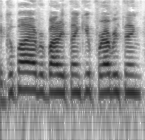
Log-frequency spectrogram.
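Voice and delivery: high, loud put-on streamer farewell; cheery sign-off. Streamer ending the night for viewers, imitated cheery sign-off. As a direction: sing out a bright public goodbye.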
